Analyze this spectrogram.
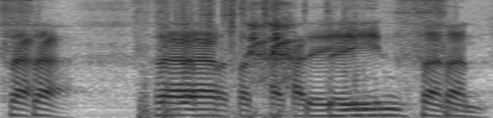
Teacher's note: زبان کی نوک کو سامنے کے اوپر اور نیچے والے دانت کے درمیان میں بیچ میں لائیں گے تو ثا نکلے گا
